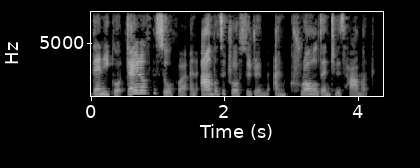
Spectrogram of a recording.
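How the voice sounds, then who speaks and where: A woman's voice: mid-range voice, fairly quick. Woman reading a children's bedtime story.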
